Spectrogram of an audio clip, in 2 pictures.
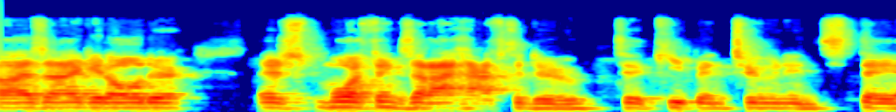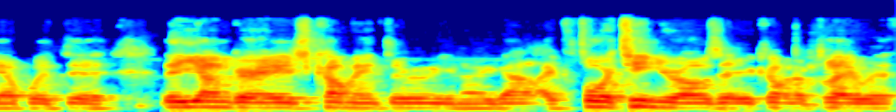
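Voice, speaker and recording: A young man with an American accent talks as a guest in a casual interview. His delivery is conversational and loosely rambling, and he slips quoted remarks into his stories. His pitch sits in an ordinary middle range for a man. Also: a bit bright, low-quality recording. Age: young adult. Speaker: professional soccer player, podcast guest.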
